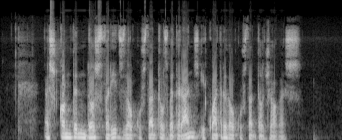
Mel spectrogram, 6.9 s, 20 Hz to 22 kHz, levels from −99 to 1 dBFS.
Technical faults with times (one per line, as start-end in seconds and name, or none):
0.99-2.61 microphone overload
1.01 microphone volume stepped down
2.88-3.75 microphone overload
4.23-4.64 microphone overload
4.97-5.01 microphone overload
